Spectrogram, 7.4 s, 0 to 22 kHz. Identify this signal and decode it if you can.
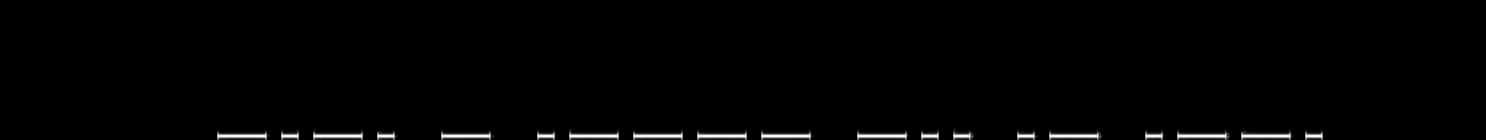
Morse code, heard as a keyed tone, about 15 wpm, 700 Hz. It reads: CT1DAP
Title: DXCC-100 Call Signs - 6 Characters - Repeated 3x - 15wpm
